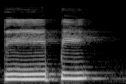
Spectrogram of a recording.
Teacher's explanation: आपको यहाँ पर जैसे आपने सेकंड चरण में ये पी बोला, वैसे ही आप बोलेंगे ते पी। ते को खींचेंगे, पी को नहीं, क्योंकि पी की मात्रा छोटी है।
